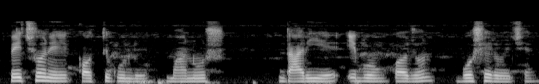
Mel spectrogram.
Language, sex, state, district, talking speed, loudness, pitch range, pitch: Bengali, male, West Bengal, Cooch Behar, 90 wpm, -19 LUFS, 140-155 Hz, 145 Hz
